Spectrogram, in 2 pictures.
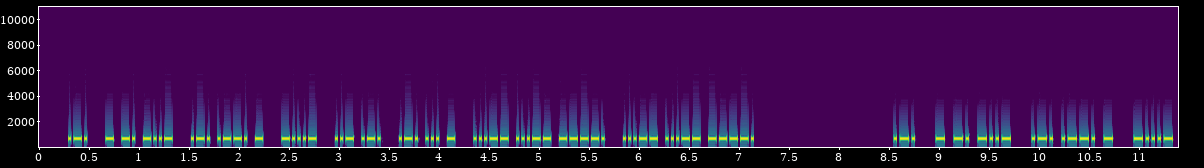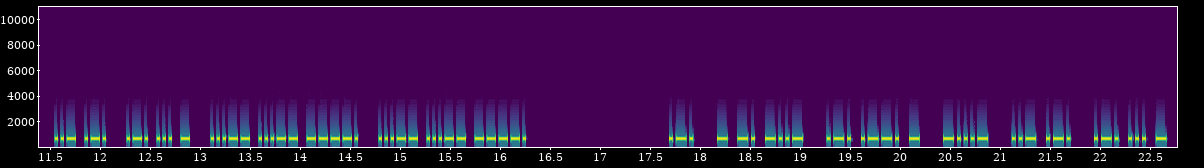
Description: Morse code, heard as a keyed tone, about 40 wpm, 700 Hz. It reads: R TNX RPT <BT> UR RST 339 339 R TNX RPT <BT> UR RST 339 339 R TNX RPT <BT> UR RST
